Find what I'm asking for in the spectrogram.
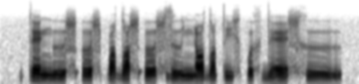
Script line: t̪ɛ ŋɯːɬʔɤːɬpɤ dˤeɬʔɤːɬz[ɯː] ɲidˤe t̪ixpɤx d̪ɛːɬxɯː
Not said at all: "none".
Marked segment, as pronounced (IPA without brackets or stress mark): ɯː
